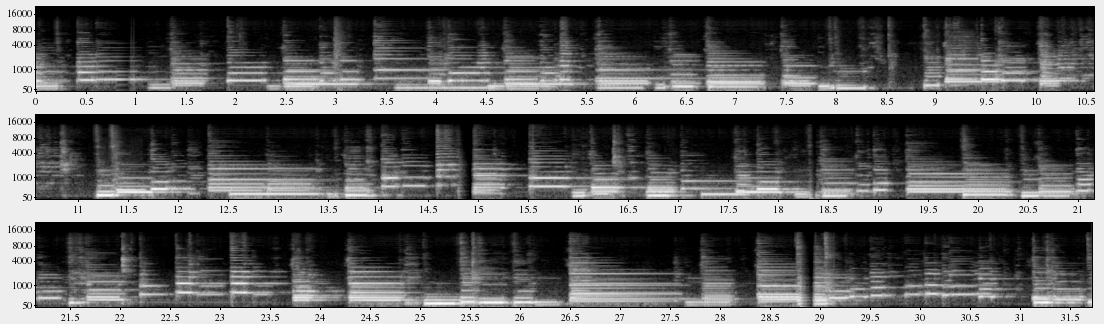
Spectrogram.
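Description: Solo jazz guitar on a hollow-body archtop, played as a chord-melody arrangement: plucked chords and bass notes under a melody line, in phrases with short breaks between them.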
